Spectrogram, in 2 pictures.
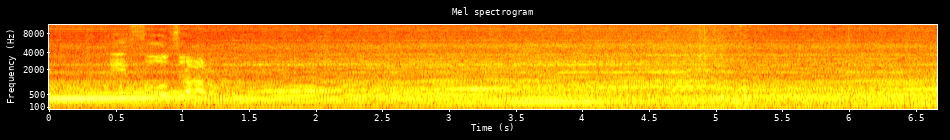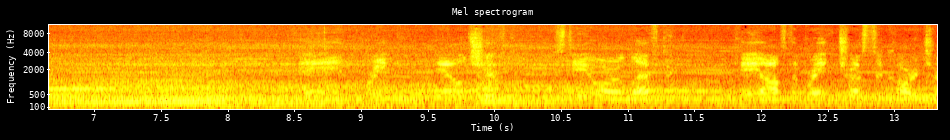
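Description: A Lamborghini Gallardo LP550-2 accelerates hard at full throttle on a track, its engine note rising loud and close through repeated sweeps as a voice talks over the roar throughout.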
